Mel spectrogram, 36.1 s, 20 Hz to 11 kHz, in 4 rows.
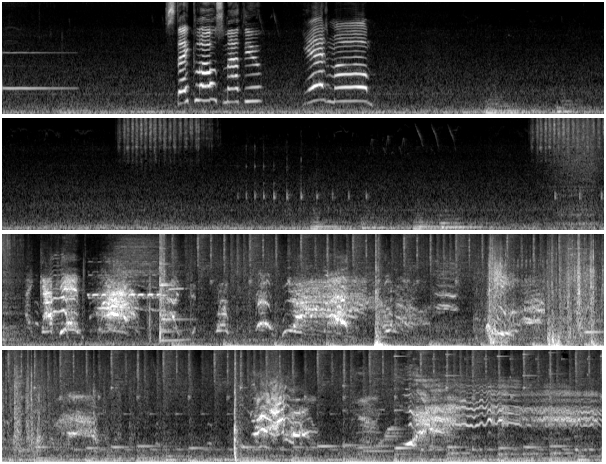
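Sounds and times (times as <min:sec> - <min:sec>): dramatic film music: 0:20.4 - 0:36.0.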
